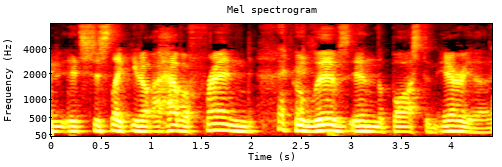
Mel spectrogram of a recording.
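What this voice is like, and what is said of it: Usual voice. Nothing is said of it.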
